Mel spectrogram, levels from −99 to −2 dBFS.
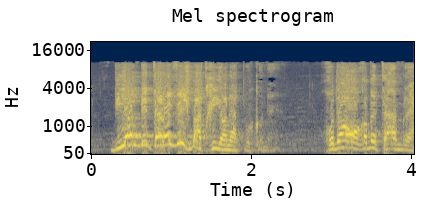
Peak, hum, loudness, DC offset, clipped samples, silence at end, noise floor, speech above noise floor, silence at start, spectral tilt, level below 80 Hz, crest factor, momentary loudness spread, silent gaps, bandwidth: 0 dBFS; none; -7 LUFS; under 0.1%; under 0.1%; 0 s; -37 dBFS; 28 dB; 0.25 s; -2 dB/octave; -38 dBFS; 10 dB; 15 LU; none; 11 kHz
